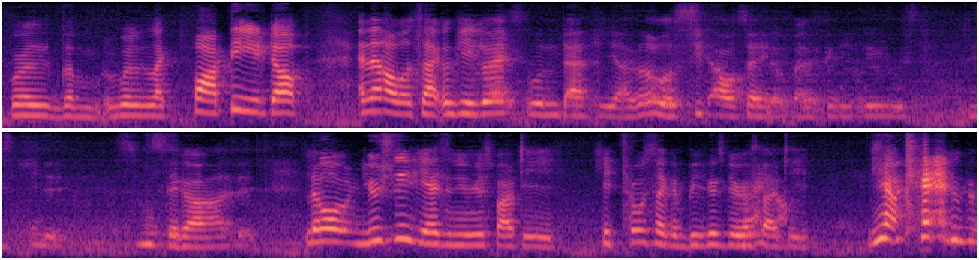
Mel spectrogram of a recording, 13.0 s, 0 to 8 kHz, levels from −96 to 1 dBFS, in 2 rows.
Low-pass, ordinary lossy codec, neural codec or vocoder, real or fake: none; none; codec, 16 kHz, 0.8 kbps, ZipCodec; fake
